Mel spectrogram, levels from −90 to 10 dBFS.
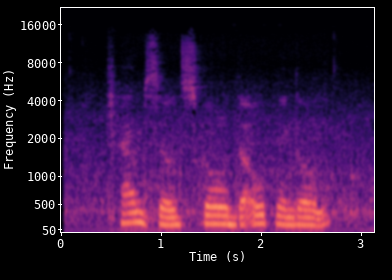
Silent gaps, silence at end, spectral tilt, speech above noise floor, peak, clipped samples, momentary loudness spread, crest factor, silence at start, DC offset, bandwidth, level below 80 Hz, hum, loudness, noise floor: none; 0 s; -9 dB/octave; 25 dB; -6 dBFS; under 0.1%; 9 LU; 14 dB; 0.45 s; under 0.1%; 11.5 kHz; -46 dBFS; none; -18 LUFS; -42 dBFS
